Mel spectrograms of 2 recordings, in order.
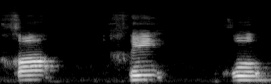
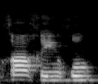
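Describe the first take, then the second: First: The syllables are read calmly, each one separate. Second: The syllables are read quickly and run together. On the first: The speaker calls it right. "आराम से इत्मीनान से हर हरफ को अलग-अलग करके पढ़ेंगे" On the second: The speaker calls it wrong. "बहुत ज़्यादा जल्दी नहीं करेंगे। जैसे बाज़ बच्चे पढ़ लेते हैं"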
